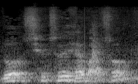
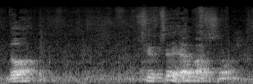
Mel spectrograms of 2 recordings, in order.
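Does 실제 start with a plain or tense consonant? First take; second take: plain; tense. First: The first consonant of 실제 is plain. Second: The first consonant of 실제 is tense. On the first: The speaker calls it wrong. "이러면 그게 우리 말맛이 살까요?" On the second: The speaker calls it right. "추격자에서 하정우를 신문하면서"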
